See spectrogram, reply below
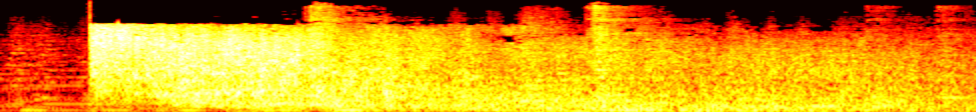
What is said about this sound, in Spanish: La salamandra atacaba con mucho ardor, pero la rémora se sostenía impenetrablemente. Cada acometida que se propinaban engendraba un trueno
